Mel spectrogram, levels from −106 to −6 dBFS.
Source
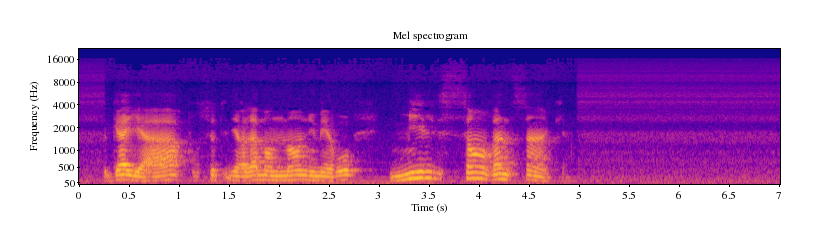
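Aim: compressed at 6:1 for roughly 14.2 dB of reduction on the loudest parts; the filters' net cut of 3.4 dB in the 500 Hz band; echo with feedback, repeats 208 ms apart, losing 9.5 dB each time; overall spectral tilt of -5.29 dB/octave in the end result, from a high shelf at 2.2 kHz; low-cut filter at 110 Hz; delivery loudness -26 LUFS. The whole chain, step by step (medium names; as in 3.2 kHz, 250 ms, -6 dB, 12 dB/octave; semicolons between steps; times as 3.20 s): high-pass 110 Hz; peaking EQ 500 Hz -5 dB; treble shelf 2.2 kHz +8.5 dB; compression 6:1, threshold -34 dBFS; feedback delay 208 ms, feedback 33%, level -9.5 dB; trim +12 dB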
